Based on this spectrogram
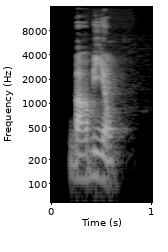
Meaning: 1. barbel (sensory organ of a fish) 2. wattle (flap hanging from chicken beak) 3. young barbel
- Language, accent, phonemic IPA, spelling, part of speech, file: French, France, /baʁ.bi.jɔ̃/, barbillon, noun, LL-Q150 (fra)-barbillon.wav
